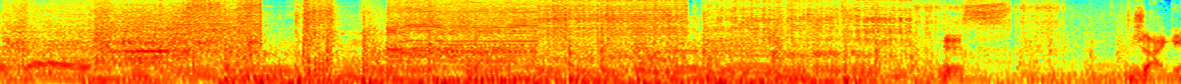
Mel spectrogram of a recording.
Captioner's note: rock music; tools buzzing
